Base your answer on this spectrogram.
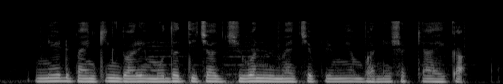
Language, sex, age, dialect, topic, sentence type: Marathi, male, 25-30, Standard Marathi, banking, statement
